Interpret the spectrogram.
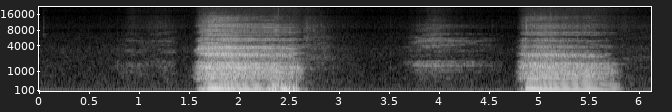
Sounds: Sigh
